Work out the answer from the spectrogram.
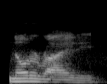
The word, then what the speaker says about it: notoriety: how do you say that which one n-o-t-o-r-i-t-y notoriety not variety that's right so i was afraid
